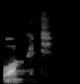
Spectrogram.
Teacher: right instead of a du because this the voiceless C walked voicelessness of the C affects the pronunciation of the D so it's pronounced like T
